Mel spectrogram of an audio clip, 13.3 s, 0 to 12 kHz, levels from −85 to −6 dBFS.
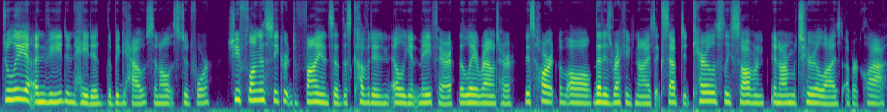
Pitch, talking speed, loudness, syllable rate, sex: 200 Hz, 190 wpm, -19 LUFS, 5.6 syllables/s, female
